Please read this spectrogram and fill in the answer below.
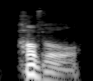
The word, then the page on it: hovel: British English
